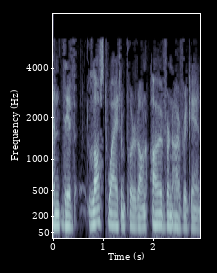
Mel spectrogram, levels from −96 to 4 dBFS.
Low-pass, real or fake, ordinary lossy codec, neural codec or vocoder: 7.2 kHz; fake; MP3, 24 kbps; vocoder, 22.05 kHz, 80 mel bands, WaveNeXt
